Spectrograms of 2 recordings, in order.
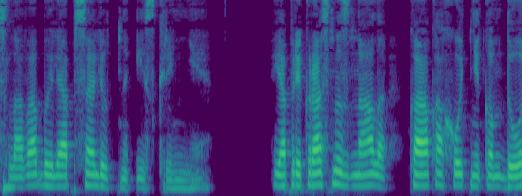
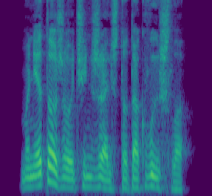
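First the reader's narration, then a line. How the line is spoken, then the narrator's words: Sharp reply. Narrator (Russian): резко отозвался Риган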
